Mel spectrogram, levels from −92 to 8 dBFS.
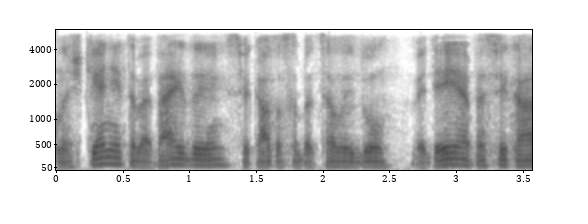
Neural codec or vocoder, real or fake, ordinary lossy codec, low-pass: none; real; AAC, 24 kbps; 5.4 kHz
